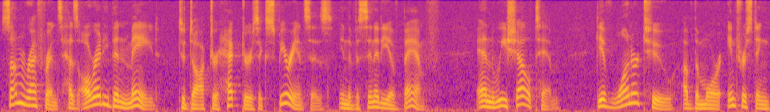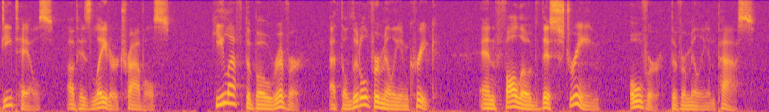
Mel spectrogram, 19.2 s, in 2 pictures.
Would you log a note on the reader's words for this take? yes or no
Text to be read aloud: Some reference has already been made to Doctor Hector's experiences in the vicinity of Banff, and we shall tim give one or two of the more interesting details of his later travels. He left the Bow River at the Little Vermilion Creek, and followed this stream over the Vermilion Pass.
no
